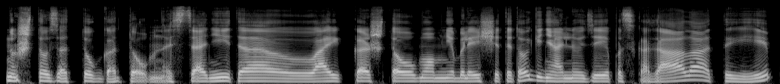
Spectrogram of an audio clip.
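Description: A woman putting on a sarcastic male cat familiar from a storybook, gravelly and low, dragging out every word with weary scorn. His voice sits deep and rough, with a tired, mocking drawl. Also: steady tone, unhurried, hardly any pauses, no echo, clean studio sound. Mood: grumbling. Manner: mocking, exasperated.

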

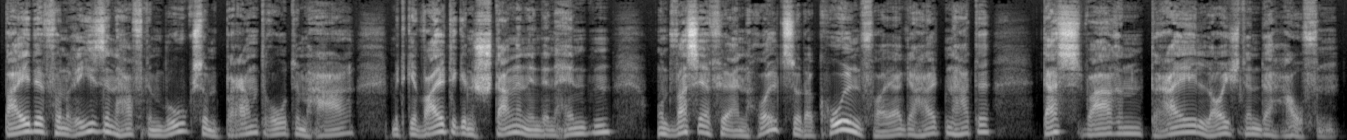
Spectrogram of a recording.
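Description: A man's voice: on the low side, expressive, takes it slowly, slightly rough, no room sound. Male narrator for a radio reading of a novel; dry, close studio sound. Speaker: reader. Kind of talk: audiobook narration of a historical novel.

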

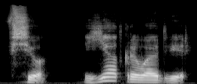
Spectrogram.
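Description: A man reading as a hooded, untrustworthy male official who speaks in a muffled, hollow tone, low and dry, calm and measured as he gives orders. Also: husky, no room sound, heavily acted. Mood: instructing. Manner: measured, instructing.

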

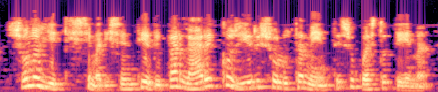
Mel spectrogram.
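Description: A reader voicing a composed, clever young gentlewoman who speaks in a measured, earnest way in an audiobook. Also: medium pitch, lively intonation, lightly acted. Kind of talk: audiobook character reading. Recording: slightly dull recording, faint hiss.

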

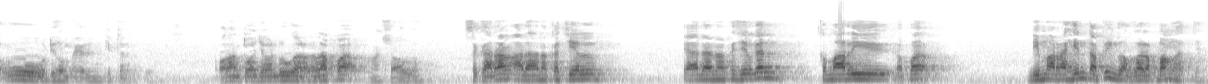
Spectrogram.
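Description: A young male preacher from Jakarta gives a religious study lecture in a chatty, conversational way. His voice sits a little high for a man. He keeps turning to the listeners with asides, and the lo-fi recording sounds dull and muffled. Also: a little mellow. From Jakarta, Indonesia. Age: under 40. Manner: chatty, addresses audience directly with frequent asides. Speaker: Islamic preacher.

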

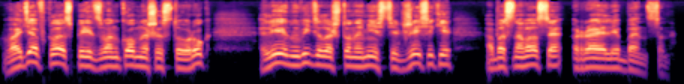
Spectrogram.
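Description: A man giving scripted audiobook narration in an even, measured reading. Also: medium pitch, no room sound, studio quality.

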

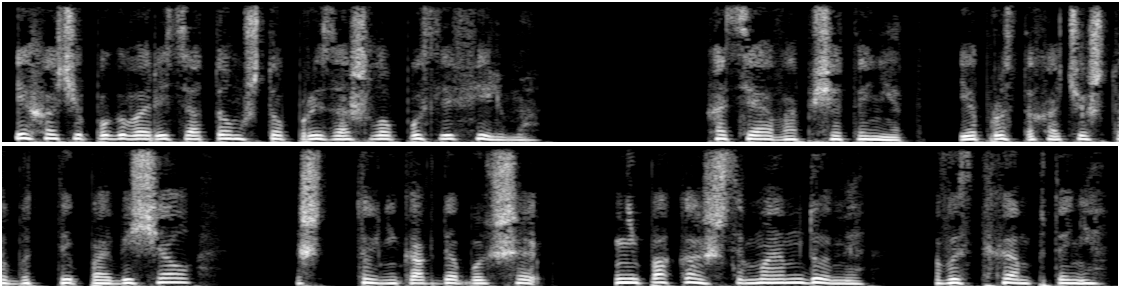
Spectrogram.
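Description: A woman's voice: mid-range voice, moderate pace, no room sound, studio quality, natural voice. A woman reading an audiobook, voicing a flustered young heroine who talks plainly and hesitantly.

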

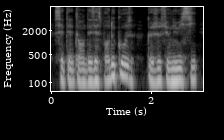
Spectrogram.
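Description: A man's voice: fairly low pitch, fairly even intonation, normal speed, warm tone, breathy edge. A man voicing a distraught young woman who pleads anxiously for help finding her missing father. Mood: pleading, distressed.

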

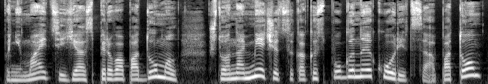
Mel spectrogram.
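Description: A woman voicing a bold, boastful teenage boy who talks eagerly and excitedly. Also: mid-range voice, a little fast, no room sound, studio quality, close to an everyday voice. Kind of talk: audiobook character reading.

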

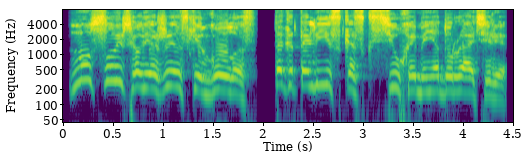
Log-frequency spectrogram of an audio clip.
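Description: A woman doing a gruff, blunt young man. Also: mid-range voice, animated, moderate pace, natural voice. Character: brash sardonic young man. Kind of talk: audiobook character voice.

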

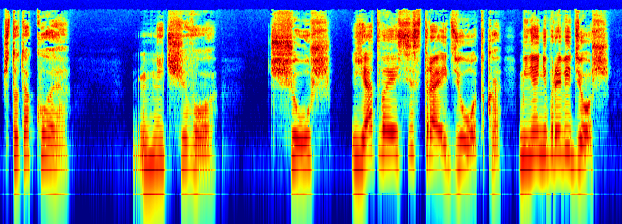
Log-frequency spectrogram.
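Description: A woman's voice: low-pitched, expressive, slow pace, a little mellow, husky, dry recording, clean studio sound, full character voice. A woman reading an audiobook, voicing a young female athlete who bosses her sister with firm, blunt bursts. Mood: urgent.

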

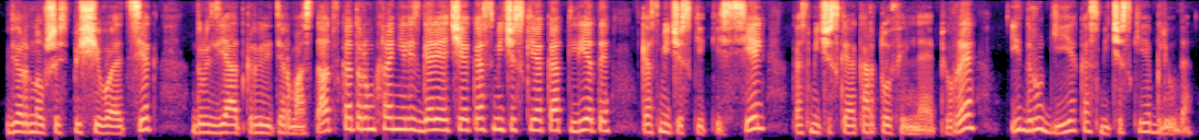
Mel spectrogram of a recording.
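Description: A woman reads a children's story aloud in a calm, even way. Her voice is mellow and soft in tone. The sound is close and dry. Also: fairly low pitch, moderate pace, dry recording. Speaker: narrator.

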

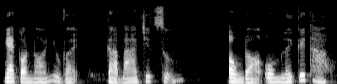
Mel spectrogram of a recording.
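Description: A woman narrating a scripted horror tale in a steady, suspenseful way. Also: sits low, moderate pace, dry recording, clean studio sound. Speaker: storyteller.

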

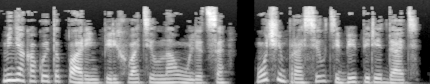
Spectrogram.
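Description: A woman's voice: on the low side, expressive, fairly quick, warm tone, no echo, clean studio sound. Woman doing a whiny hungover young secretary. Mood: hurried. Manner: whiny, plaintive.

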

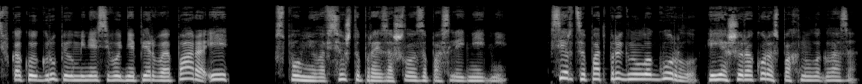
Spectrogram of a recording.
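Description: A woman reading a fantasy novel aloud in first person, in an even, measured way. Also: mid-range voice, dry recording, clean studio sound. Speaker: audiobook narrator. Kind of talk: scripted narration.

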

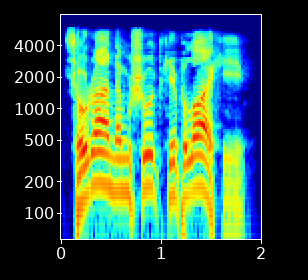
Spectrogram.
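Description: Storybook dragon, old, huffy and grumbling, read by a man, slow and lecturing. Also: on the high side, huge pitch swings, no echo, voice pushed up. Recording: dull dry recording.

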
